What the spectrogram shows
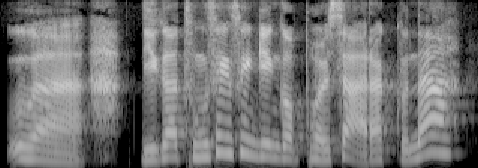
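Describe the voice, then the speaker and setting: A woman's voice: medium pitch, big pitch swings, normal speed, fairly bright tone. A woman voicing a brash young pregnant stepmother who talks back defiantly. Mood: sweet.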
